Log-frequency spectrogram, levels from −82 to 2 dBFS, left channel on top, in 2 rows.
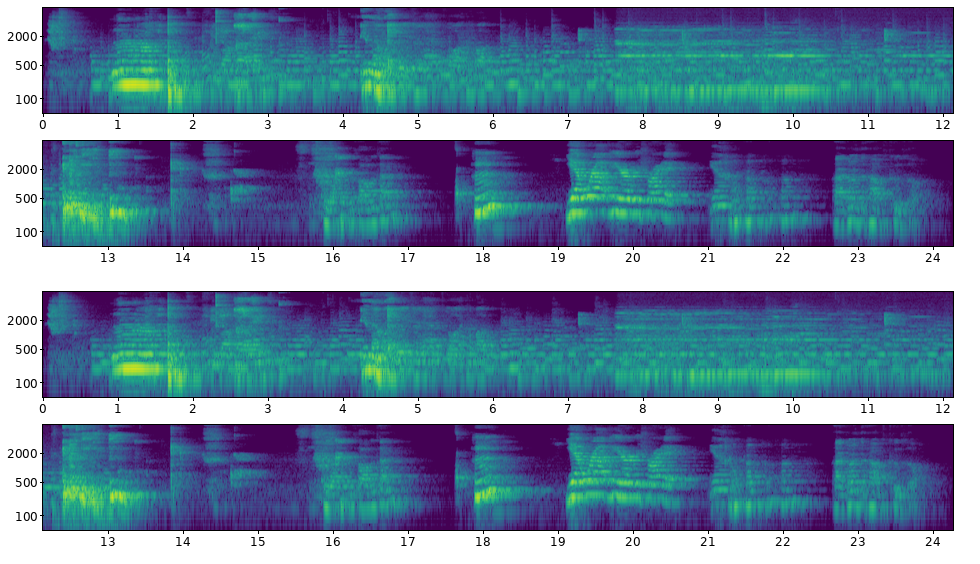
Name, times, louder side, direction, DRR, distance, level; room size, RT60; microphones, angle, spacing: voice 1, 0.1-0.5 0.9-2.2 2.5-2.9 4.2-4.7 9.6-10.6 12.2-13.3 13.8-14.0 14.3-14.8 15.5-16.2 17.9-18.3 19.1-20.6 21.0-21.3, left 1 dB, 5° left, 0 dB, 0.3 m, -20 dB
sound 1, 0.6-13.0, left 1 dB, 80° left, 0.5 m, -35 dB
voice 2, 1.1-1.5 2.2-3.1 4.4-6.0 18.1-18.2, right 1 dB, 65° right, -2 dB, 0.9 m, -33 dB
sound 2, 7.6-12.2, left 3 dB, 30° left, 0.7 m, -30 dB
voice 3, 15.8-16.9 21.2-22.3 22.7-23.9, right 1 dB, 10° right, -4 dB, 0.7 m, -35 dB
3.7 x 2.4 x 3.5 m, 1.0 s
head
